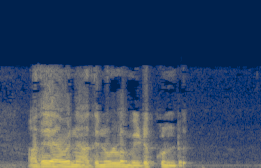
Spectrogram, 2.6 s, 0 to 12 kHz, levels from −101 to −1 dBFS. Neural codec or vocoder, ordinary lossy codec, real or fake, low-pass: none; AAC, 32 kbps; real; 7.2 kHz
